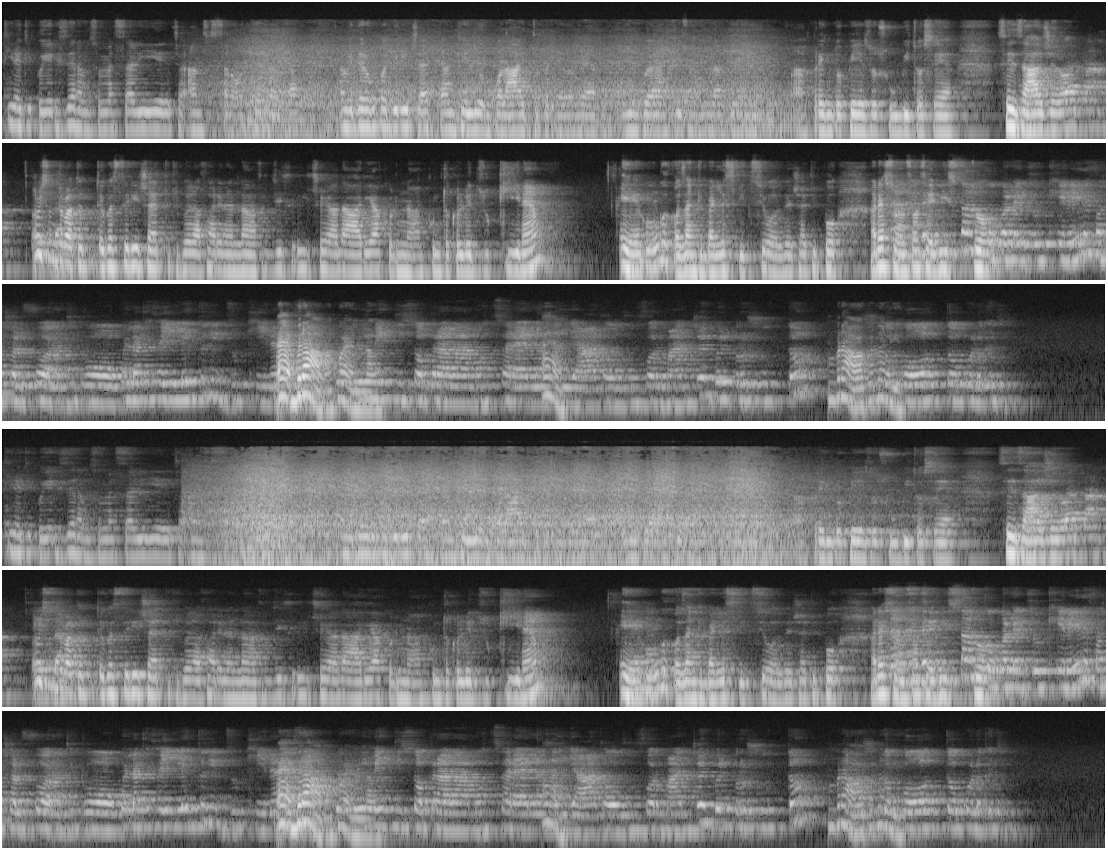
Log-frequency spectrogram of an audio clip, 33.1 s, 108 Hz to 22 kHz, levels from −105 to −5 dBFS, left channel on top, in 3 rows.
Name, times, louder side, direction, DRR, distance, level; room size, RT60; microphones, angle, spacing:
voice 1, 0.0-10.7 11.3-16.5 17.2-20.9 24.8-25.9 27.5-27.7 30.4-31.1, left 3 dB, 35° left, 3 dB, 0.5 m, -29 dB
sound 1, 1.8-9.2, right 6 dB, 50° right, 0.5 m, -32 dB
voice 2, 10.2-11.0 11.3-11.8 17.3-17.7 19.9-30.1 30.5-32.1, equal, 70° right, -1 dB, 5.4 m, -34 dB
9.2 x 9.1 x 5.9 m, 0.81 s
head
